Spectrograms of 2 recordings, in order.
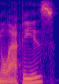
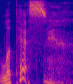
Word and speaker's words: lapis: really long time and i got some complaints about that so i was like okay i will pronounce it differently if you want i will call it lapis making friends over here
